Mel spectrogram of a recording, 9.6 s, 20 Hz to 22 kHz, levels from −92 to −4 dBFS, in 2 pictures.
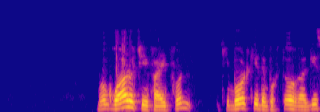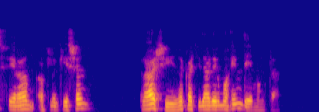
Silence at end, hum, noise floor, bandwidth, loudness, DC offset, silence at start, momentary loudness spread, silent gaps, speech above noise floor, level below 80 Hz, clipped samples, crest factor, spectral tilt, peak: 1 s; none; -87 dBFS; 5.8 kHz; -20 LUFS; under 0.1%; 1.45 s; 17 LU; none; 67 dB; -66 dBFS; under 0.1%; 20 dB; -9.5 dB/octave; -2 dBFS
